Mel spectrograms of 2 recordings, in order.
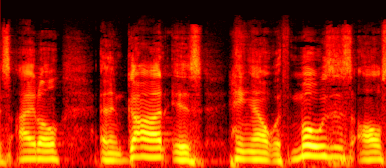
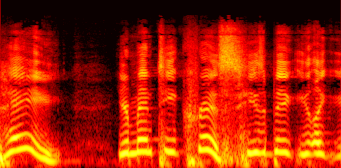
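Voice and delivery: gushing fan; 12 semitones higher than usual. Pretend. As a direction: gush like an eager fan meeting a hero. Mock fan greeting his mentor.

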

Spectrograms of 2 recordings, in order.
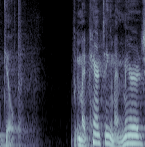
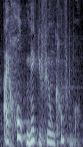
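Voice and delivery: ordinary talk

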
